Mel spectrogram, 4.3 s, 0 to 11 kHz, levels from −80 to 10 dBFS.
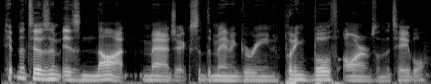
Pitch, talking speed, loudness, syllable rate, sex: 115 Hz, 210 wpm, -19 LUFS, 5.0 syllables/s, male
